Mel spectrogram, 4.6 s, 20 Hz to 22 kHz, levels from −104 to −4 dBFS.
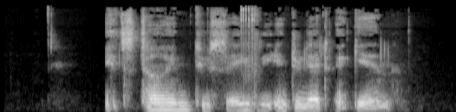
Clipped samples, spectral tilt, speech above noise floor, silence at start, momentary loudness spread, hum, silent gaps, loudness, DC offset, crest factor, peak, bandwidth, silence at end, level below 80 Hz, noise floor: under 0.1%; -3.5 dB/octave; 42 dB; 1.05 s; 19 LU; none; none; -23 LUFS; under 0.1%; 20 dB; -4 dBFS; 17 kHz; 0.65 s; -64 dBFS; -65 dBFS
